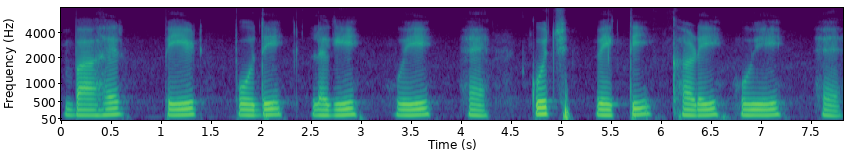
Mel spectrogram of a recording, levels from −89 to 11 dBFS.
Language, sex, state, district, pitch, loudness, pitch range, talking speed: Hindi, female, Rajasthan, Jaipur, 150 Hz, -17 LUFS, 145-160 Hz, 85 wpm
